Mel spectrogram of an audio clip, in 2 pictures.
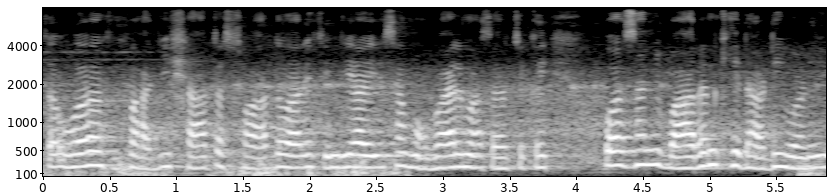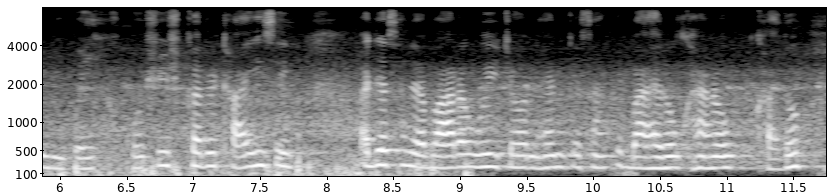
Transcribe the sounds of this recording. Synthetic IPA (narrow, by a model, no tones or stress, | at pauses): t̪ɐʊɦəbaːʄiʃaːt̪saːd̪ʋaːɾekʰĩːnd̪iaːɦiɐsãmoːbaːɪlmãsɐɾt͡ɕkɐi | poːɐsãːɲd͡ʑeɓaːɾənɪ̆kʰeːɗaːɖʱiʋɐɽ̃iɗipɐi | koːʃɪʃkɐɾeʈʰaːiseɐ̰ʄʊɐsãːɲd͡ʑaɓaːɾʊɦet͡ɕɐʋənaːɦɪnɪ̆kiɐsãkʰeːɓaːɦɪɾõkʰaːɪɽ̃okʰad̪o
